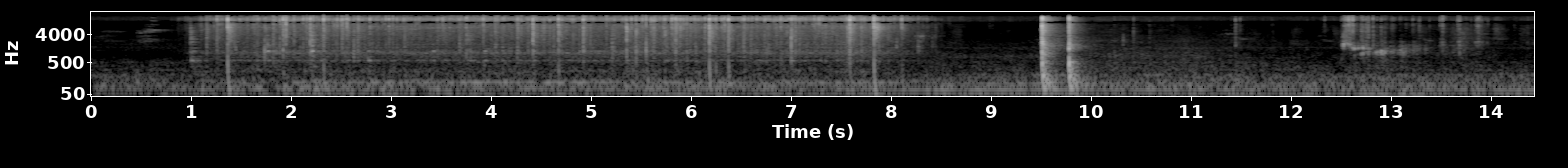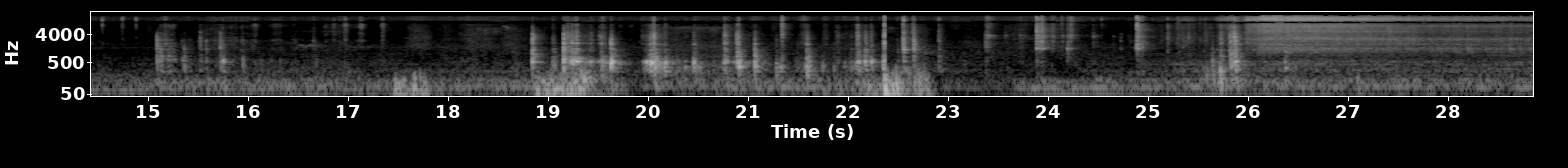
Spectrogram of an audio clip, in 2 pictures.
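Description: Eggs being cracked into plastic egg-poaching cups: scattered sharp taps and cracks of shell, with two heavier thumps in the middle. Near the end a steady hiss sets in as the electric egg cooker steams. A crackling hiss with many small clicks fills the first several seconds.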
